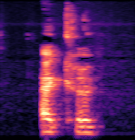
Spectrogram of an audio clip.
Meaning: third-person singular past historic of accroître
- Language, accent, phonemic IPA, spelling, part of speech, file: French, Canada, /a.kʁy/, accrut, verb, LL-Q150 (fra)-accrut.wav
